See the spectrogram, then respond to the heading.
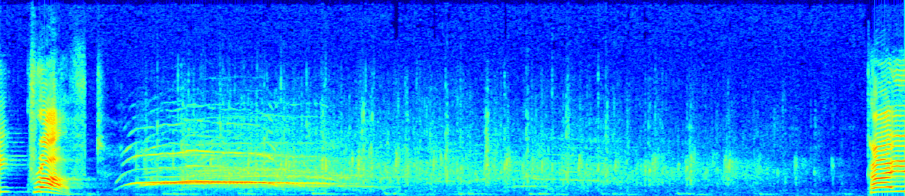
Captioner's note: audience cheering; audience applauding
